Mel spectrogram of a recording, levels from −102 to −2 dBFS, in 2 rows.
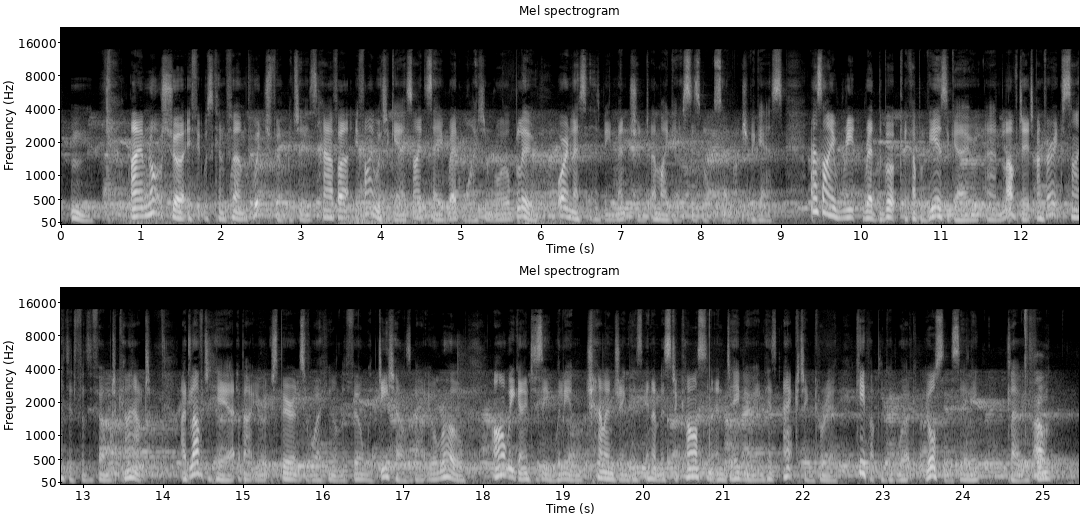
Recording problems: voice in the background; loud; throughout; 5 dB below the speech

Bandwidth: 14 kHz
